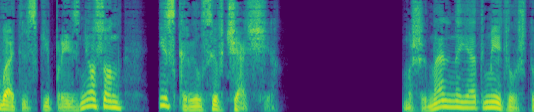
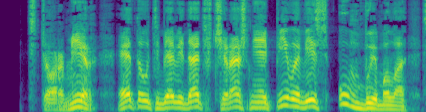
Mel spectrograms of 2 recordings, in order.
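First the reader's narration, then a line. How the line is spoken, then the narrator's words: Angry interruption. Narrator (Russian): сердито перебил Свартхёвди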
